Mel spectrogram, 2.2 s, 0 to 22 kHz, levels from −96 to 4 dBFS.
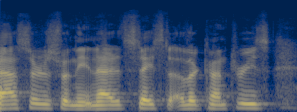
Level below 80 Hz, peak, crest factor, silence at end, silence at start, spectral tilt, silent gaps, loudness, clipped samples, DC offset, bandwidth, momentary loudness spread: -78 dBFS; -8 dBFS; 18 dB; 0.05 s; 0 s; -6 dB/octave; none; -27 LUFS; under 0.1%; under 0.1%; 10.5 kHz; 4 LU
